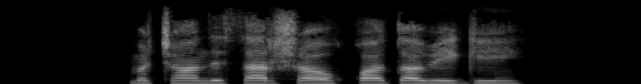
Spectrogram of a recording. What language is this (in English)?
Pashto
